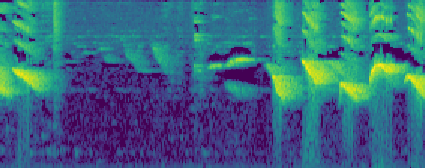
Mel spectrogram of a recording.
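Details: Repetidor song of a trinca-ferro, the green-winged saltator: one loud slurred whistle, a pause with soft faint notes, then a quick run of strong rich whistled phrases, some rising, some dropping.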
